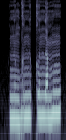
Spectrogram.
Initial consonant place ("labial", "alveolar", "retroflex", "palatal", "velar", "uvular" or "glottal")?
alveolar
